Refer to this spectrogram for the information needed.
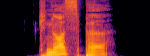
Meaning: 1. bud 2. eye of a potato
- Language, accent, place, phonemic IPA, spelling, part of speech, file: German, Germany, Berlin, /ˈknɔspə/, Knospe, noun, De-Knospe.ogg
